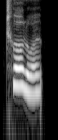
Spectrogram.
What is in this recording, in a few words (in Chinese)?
"车轮", Chinese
